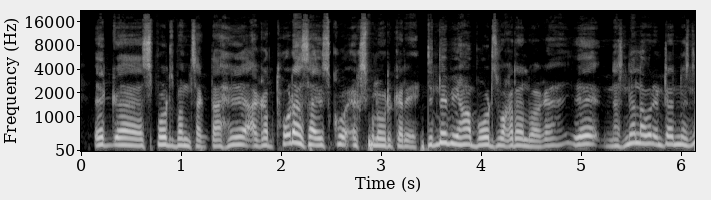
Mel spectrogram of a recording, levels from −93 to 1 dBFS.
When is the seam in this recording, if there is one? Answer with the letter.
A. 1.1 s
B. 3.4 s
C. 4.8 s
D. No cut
B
